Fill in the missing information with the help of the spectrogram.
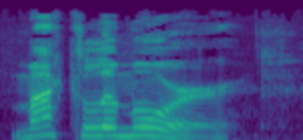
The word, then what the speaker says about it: Macklemore: It's my boy, Macklemore, as I believe is the correct pronunciation.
